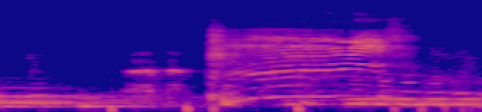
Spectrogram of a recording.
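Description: Cartoon soundtrack: soft background music with sustained low notes, and from about a second in a rising, croaking animal call sounds over it.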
